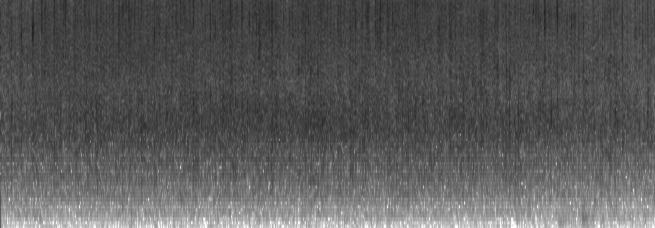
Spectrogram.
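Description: An audience claps steadily for the full five seconds as two people are invited to come up, a dense, even wash of many hands with no voices breaking through.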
